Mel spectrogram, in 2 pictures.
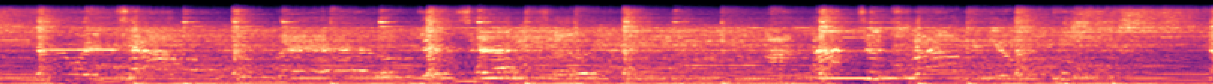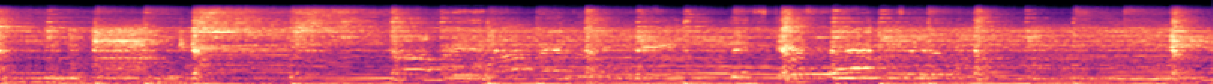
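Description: Live rock band playing at full volume: distorted electric guitars through Marshall amplifiers, bass and a drum kit, heard through a concert PA.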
